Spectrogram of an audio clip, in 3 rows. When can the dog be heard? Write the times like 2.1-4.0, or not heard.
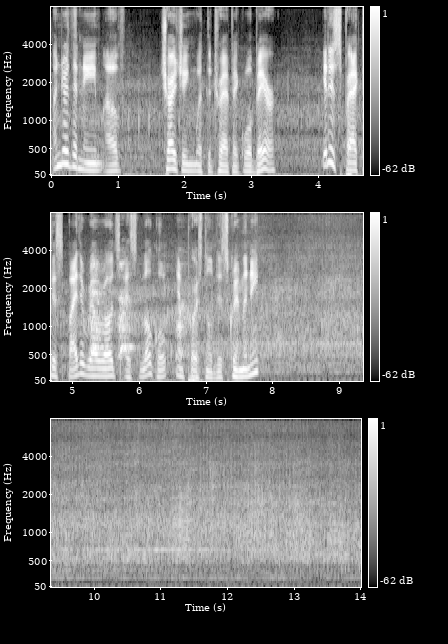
5.2-6.8.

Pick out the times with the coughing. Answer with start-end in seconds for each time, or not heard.
not heard.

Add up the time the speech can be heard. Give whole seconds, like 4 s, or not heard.
8 s.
